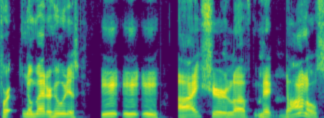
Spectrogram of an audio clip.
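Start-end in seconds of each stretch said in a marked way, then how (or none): 1.3-4.1 slow, mechanical, robotic computer-generated voice. Joking that commercials should use a computer voice: imitating a computer voice. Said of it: "just have now a computer voice".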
